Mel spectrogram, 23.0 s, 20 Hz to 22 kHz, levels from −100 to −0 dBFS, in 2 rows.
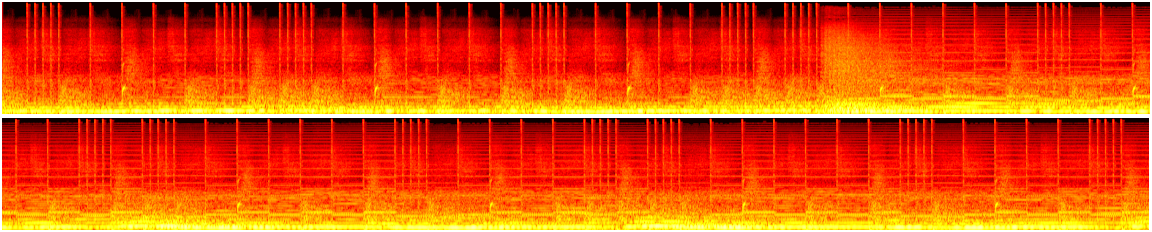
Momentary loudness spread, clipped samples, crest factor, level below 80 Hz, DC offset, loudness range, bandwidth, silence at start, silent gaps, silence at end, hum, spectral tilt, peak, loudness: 6 LU; under 0.1%; 14 dB; -30 dBFS; 0.1%; 3 LU; over 20 kHz; 0 s; none; 0 s; none; -7 dB/octave; -4 dBFS; -20 LUFS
